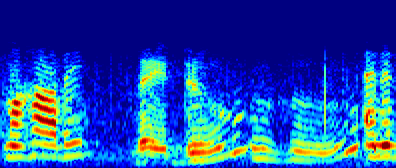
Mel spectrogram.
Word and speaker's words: Mojave: Real Death Valley prospectors don't call it Mojave, Mr. Newton, but Mojave.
